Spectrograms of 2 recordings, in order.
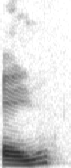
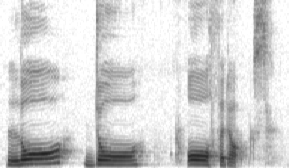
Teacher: It's a long vowel. It's a big space in the mouth and it's far back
